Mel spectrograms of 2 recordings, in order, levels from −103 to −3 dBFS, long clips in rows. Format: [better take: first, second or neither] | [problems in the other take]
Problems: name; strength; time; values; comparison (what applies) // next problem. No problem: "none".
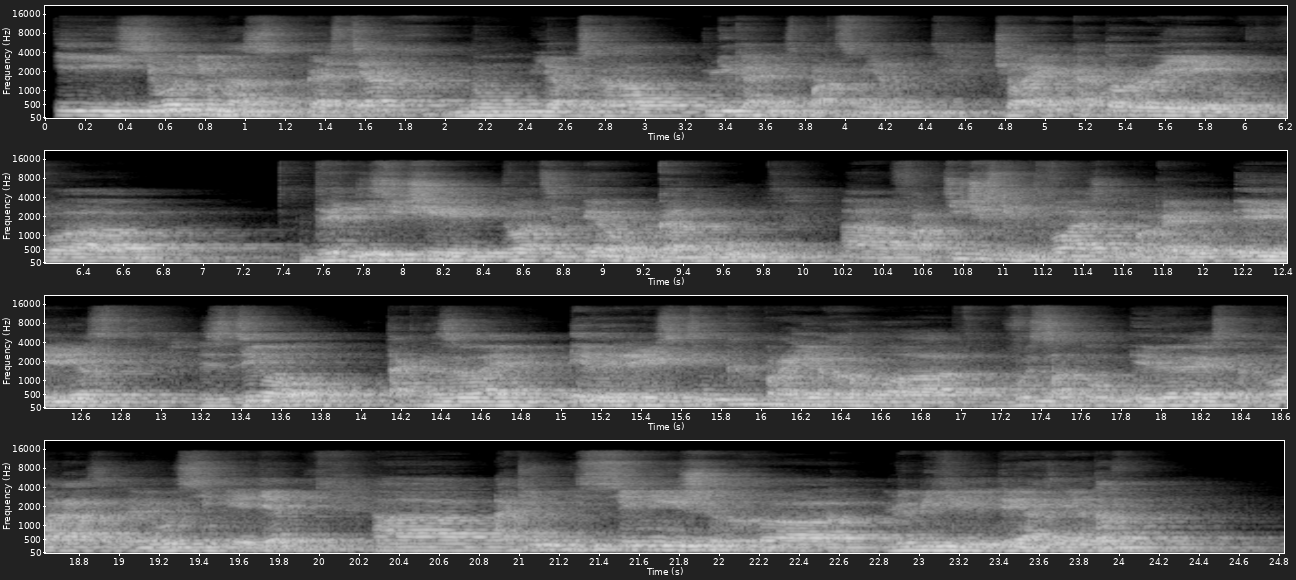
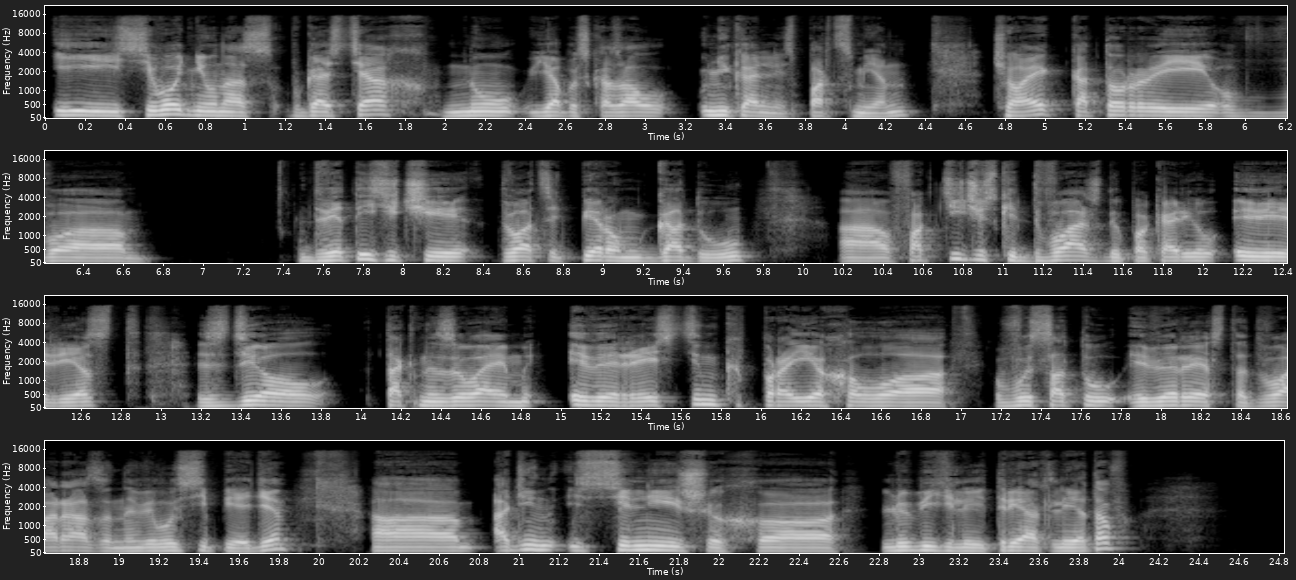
second | room echo; strong; dies away in 1.4 s // off-mic speech; far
